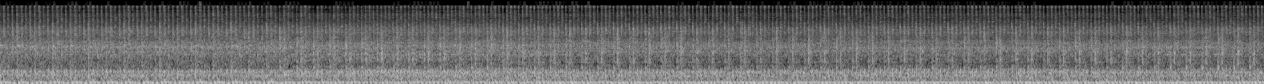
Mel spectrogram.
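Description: Steady idle with a sharp, regular tapping riding on top of the engine note, a clear knock of unknown origin.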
